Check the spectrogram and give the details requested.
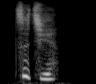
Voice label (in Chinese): "自己", Mandarin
